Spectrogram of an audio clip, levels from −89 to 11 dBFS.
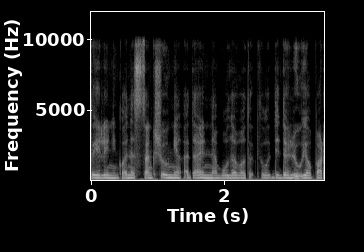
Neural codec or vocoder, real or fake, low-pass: autoencoder, 22.05 kHz, a latent of 192 numbers a frame, VITS, trained on many speakers; fake; 9.9 kHz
